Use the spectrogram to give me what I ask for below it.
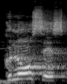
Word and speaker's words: gnosis: The word gnosis, the G is silent. Gnosis, but pronounced gnosis, is a word that depicts experiential knowledge of.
